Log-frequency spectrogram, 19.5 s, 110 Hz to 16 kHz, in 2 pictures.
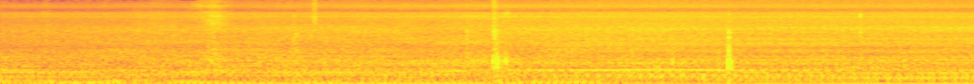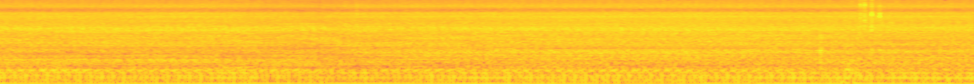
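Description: Nissan Maxima's 3.5-litre V6 idling steadily, heard from the open engine bay, with a few sharp clicks about five and seven seconds in.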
